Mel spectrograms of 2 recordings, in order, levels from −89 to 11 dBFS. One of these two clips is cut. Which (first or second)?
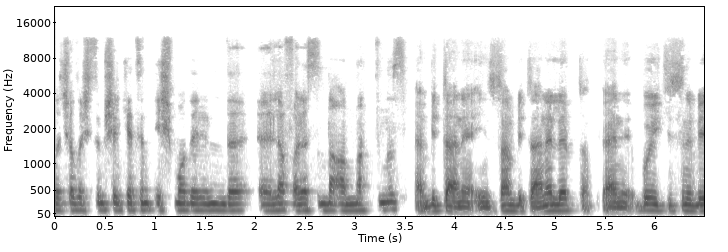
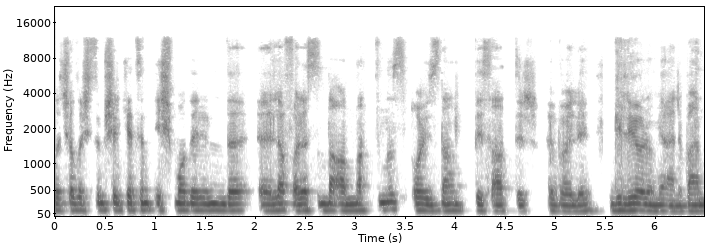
first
